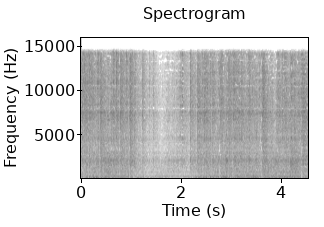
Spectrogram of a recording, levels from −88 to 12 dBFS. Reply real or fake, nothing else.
real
